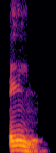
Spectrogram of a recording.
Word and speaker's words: Om: So when you speak Om, Om is actually amalgamation of three small letters, that is A, U, and Ma. So Om.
